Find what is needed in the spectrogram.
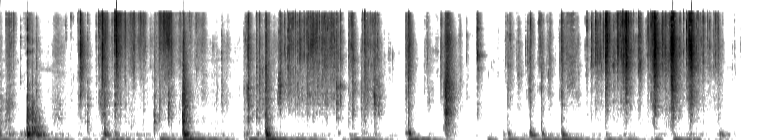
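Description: Cardboard trading-card box and foil card packs handled on a table by gloved hands: a run of knocks and taps, then crinkling of the foil wrappers, with packs being torn open near the end.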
